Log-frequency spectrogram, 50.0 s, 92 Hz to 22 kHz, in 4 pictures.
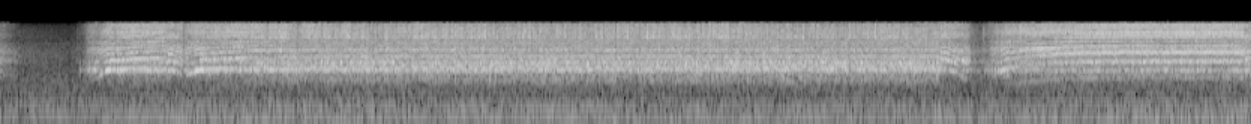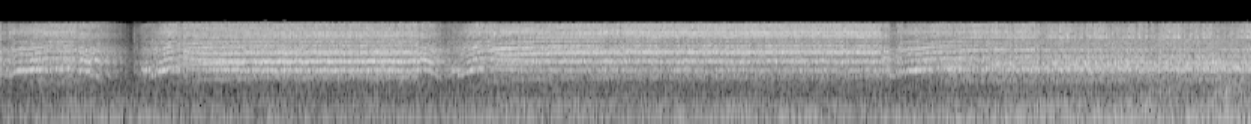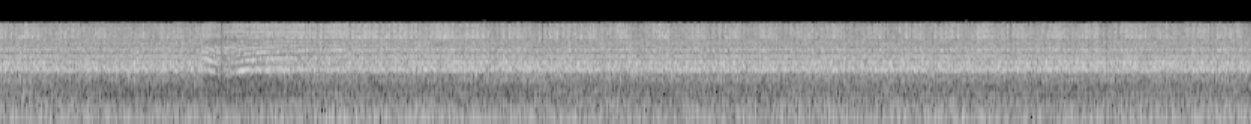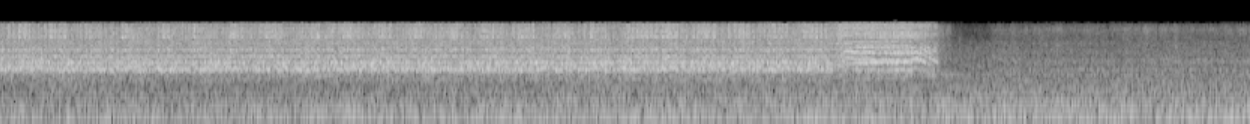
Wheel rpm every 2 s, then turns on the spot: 90, 150, 160, 160, 110, 150, 80, 150, 130, 160, 150, 160, 160, 150, 160, 160, 160, 160, 160, 160, 160, 160, 160, 40, 20.
46-50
